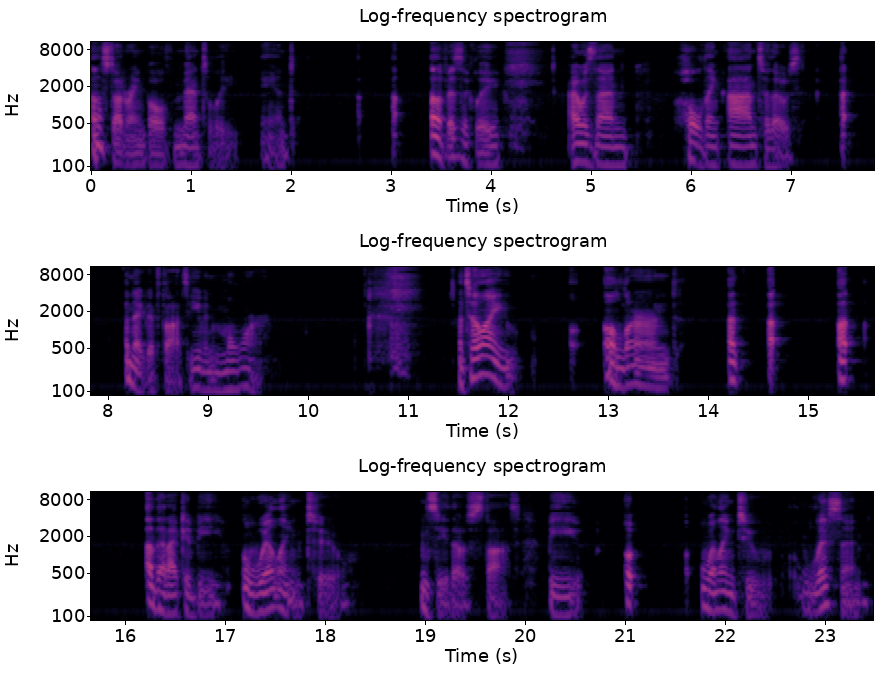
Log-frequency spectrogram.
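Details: Adult male speaker; stuttering.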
